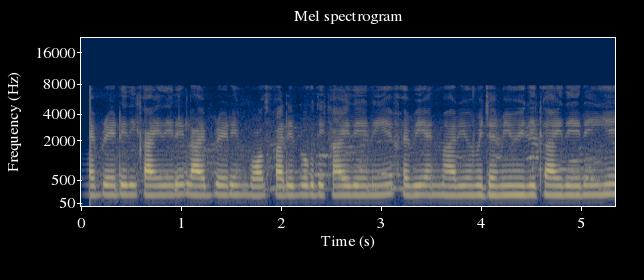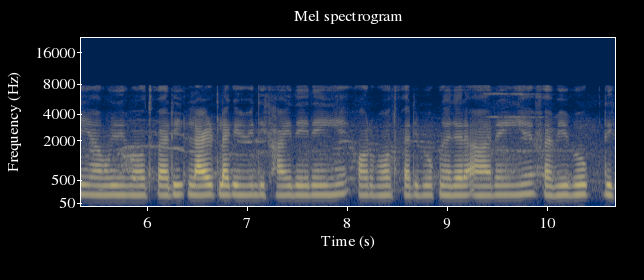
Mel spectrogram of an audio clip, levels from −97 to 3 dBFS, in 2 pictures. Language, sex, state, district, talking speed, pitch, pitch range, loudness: Hindi, female, Maharashtra, Dhule, 235 wpm, 190 Hz, 185-195 Hz, -30 LUFS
